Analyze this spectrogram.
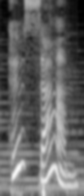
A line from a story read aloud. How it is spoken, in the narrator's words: the anxious birds cried out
